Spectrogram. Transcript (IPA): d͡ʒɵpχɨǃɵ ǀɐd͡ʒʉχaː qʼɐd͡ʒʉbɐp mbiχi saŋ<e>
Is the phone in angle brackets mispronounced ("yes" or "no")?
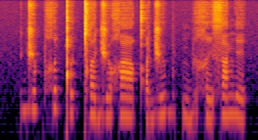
no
